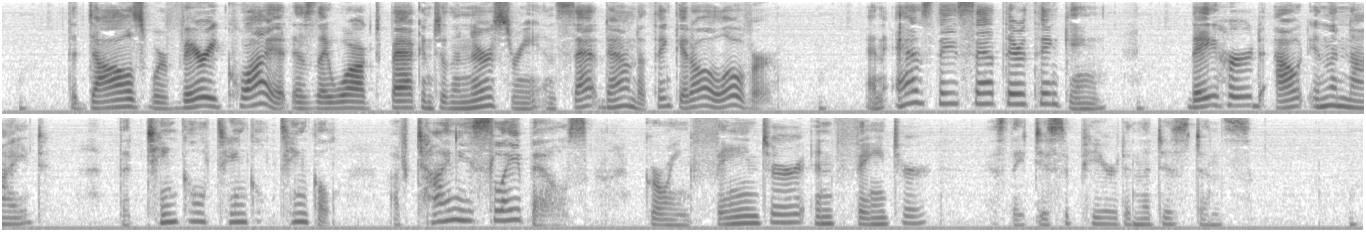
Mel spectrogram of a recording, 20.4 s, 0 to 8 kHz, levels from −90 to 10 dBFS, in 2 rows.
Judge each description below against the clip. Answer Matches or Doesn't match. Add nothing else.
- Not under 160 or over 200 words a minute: Doesn't match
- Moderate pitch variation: Doesn't match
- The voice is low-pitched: Doesn't match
